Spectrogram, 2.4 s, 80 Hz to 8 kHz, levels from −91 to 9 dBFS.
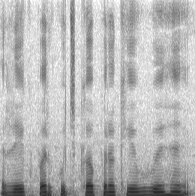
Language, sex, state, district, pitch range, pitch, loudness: Hindi, male, Jharkhand, Ranchi, 125-130 Hz, 130 Hz, -13 LUFS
